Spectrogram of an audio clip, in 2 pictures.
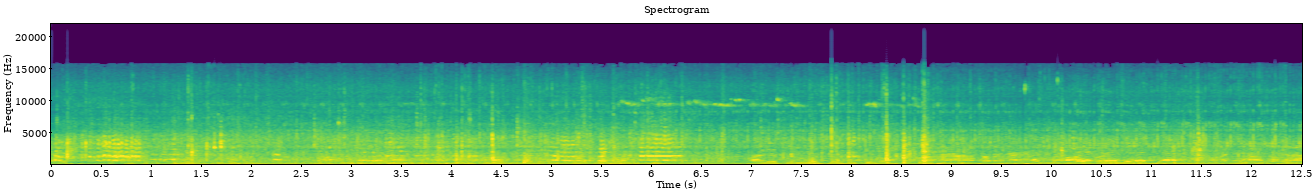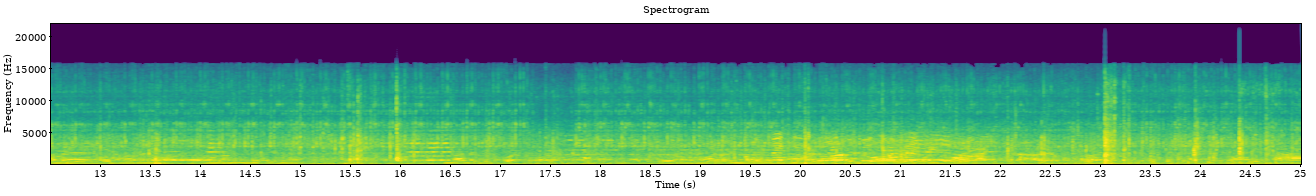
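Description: Spectators shouting and calling out as a pack of cyclocross riders passes close by on a dirt track. Under the voices run the noise of bicycle tyres on dirt and scattered sharp clicks from chains and gears.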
